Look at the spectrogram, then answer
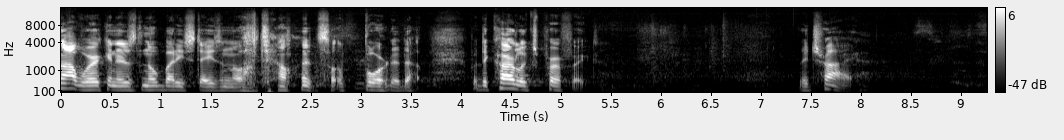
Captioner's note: laughter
